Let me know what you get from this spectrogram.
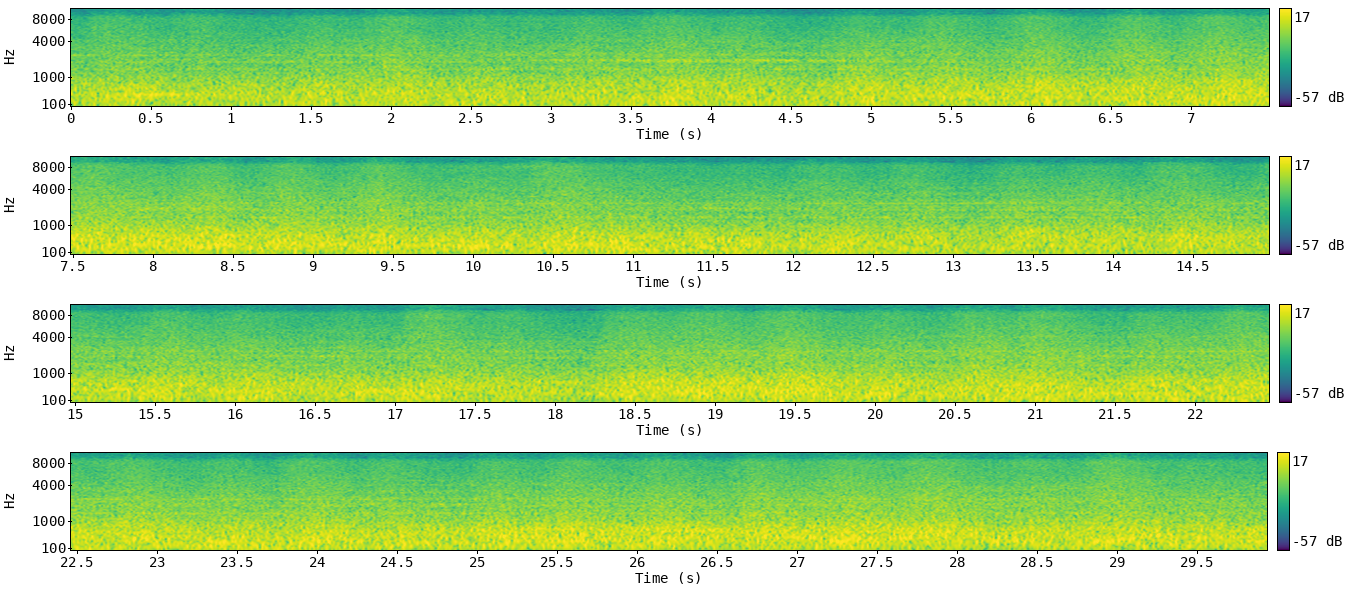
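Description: Freight train of auto rack cars rolling steadily past: a continuous rumble and rush of wheels on rail, with repeated wheel clicks through it.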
